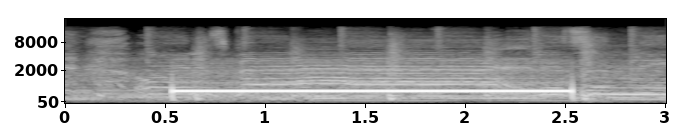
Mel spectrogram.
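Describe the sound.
A single steady telephone ringback tone sounds for about two seconds, loud and unwavering, starting and stopping abruptly over a faint background.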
